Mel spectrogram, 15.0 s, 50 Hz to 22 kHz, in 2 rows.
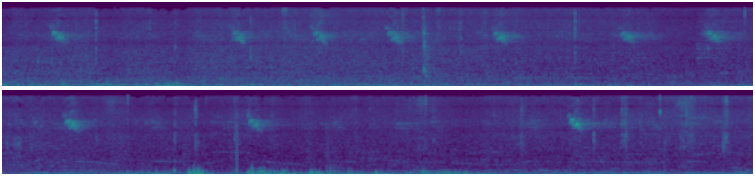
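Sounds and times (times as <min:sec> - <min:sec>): wind rumble on microphone: 0:00.0 - 0:06.5, 0:07.9 - 0:13.3
bird chirping: 0:01.9 - 0:11.9.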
